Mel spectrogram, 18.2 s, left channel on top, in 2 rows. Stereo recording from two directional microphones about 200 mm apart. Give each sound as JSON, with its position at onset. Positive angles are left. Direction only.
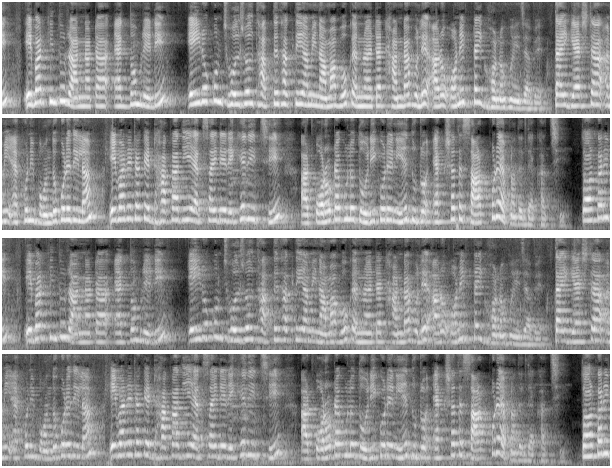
{"t": 0.0, "sound": "a woman's voice", "side_deg": 40}
{"t": 17.8, "sound": "speech", "side_deg": -30}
